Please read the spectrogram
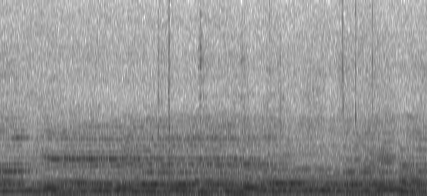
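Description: A school choir singing held chords, several voice parts together, with a female soloist in front.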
